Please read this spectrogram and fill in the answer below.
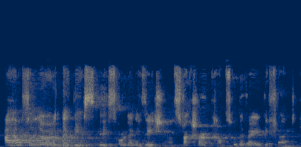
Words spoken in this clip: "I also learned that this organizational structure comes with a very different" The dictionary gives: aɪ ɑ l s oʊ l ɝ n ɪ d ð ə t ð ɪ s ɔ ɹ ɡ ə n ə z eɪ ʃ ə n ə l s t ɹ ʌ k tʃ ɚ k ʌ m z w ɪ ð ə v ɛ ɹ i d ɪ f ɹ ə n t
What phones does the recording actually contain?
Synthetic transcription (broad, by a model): aɪ ɑ l s oʊ l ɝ n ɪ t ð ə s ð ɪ s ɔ ɹ ɡ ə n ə z eɪ ʃ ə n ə n s t ɹ ʌ k tʃ ɚ k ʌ m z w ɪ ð ə v ɛ ɹ i d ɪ f ɹ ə n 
